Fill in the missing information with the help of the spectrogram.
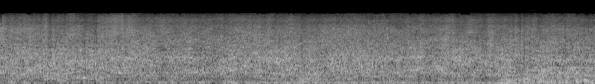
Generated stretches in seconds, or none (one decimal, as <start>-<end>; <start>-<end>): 0.0-3.3; 3.9-6.0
